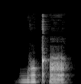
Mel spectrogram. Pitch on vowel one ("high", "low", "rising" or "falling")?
high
